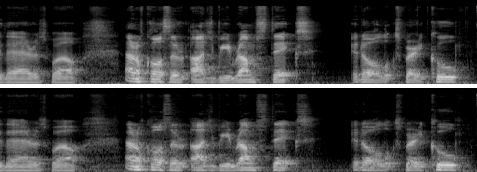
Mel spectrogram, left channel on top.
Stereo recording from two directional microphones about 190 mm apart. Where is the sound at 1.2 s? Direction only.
30° left (ahead or behind).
